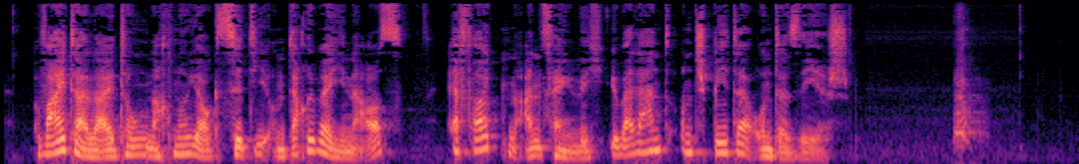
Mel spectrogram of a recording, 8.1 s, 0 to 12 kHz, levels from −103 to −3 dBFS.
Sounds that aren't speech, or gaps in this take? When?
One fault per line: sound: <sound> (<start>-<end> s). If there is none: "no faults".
sound: bark (7.1-7.4 s)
